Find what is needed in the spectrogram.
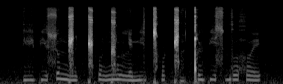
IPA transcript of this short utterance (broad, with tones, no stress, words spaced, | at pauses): vʲʉ˨pʲu˨so˦ŋ͡ǁi˨ ǁʰo˦˨ŋ͡ǁu˦˨le˨ mʲa˦ǀʰo˦ ɡ͡ǁa˨ǃʉ˦pʲe˦s ɡu˦χʷe˦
